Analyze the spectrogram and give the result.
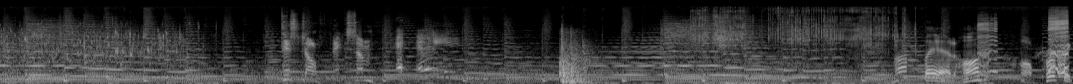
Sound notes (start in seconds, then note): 3.8 laughs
